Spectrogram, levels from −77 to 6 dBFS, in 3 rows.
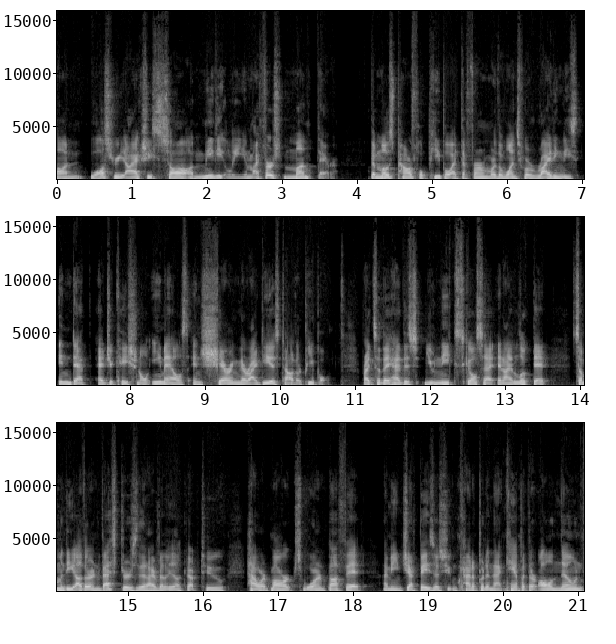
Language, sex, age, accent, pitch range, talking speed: English, male, 30-49, American, 115-130 Hz, 225 wpm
